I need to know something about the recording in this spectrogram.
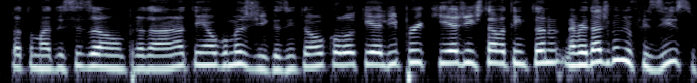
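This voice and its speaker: Male physician-educator, higher voice, rapid talker, panel talk. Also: darkish tone, no echo, clean studio sound. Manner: fast, thinks aloud with restarts and quoted examples. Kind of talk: case discussion panel talk.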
